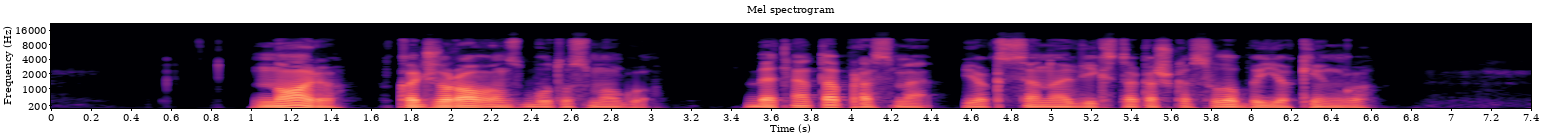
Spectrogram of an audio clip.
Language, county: Lithuanian, Klaipėda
